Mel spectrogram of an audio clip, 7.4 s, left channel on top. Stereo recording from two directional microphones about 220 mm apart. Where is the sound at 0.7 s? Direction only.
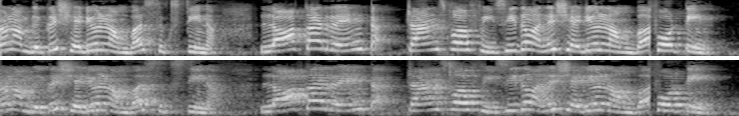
45° left (ahead or behind).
